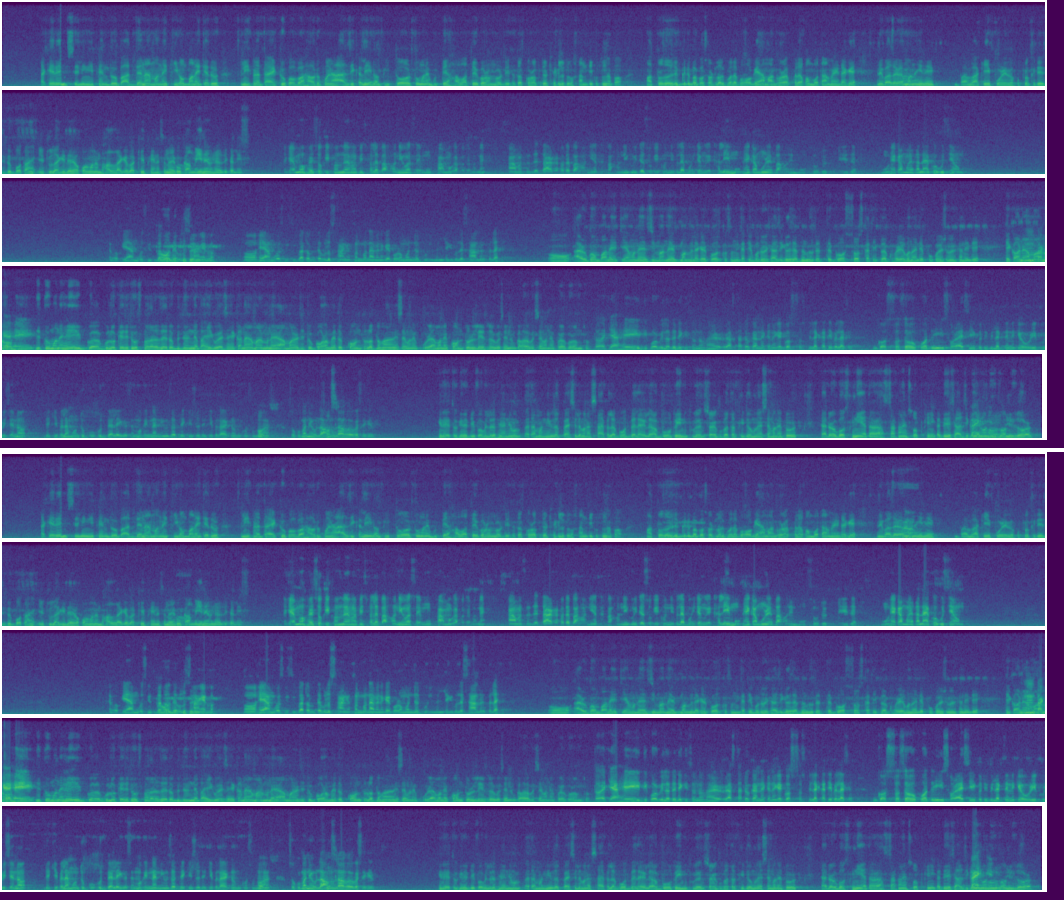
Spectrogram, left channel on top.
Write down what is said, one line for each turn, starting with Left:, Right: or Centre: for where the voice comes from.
Left: তাকেৰে চিলিং ফেনটো বাদ দে না, মানে কি গম পা নাই এতিয়াতো চি নানে ডাইৰেক্টো ওপৰ পৰা হাৱাতো পৰে নাই, আজিকালি ন ভিতৰত মানে গোটেই হাৱাটোৱে গৰম দিছে। তই ঘৰভিতৰত থাকিলে তো শান্তি কতো নাপাওঁ। মাত্ৰ
Right: উম
Left: যদি
Right: উম
Left: কেতিয়াবা গছৰ তলত কেতিয়াবা বহগে আমাৰ ঘৰৰ আগফালে অকমান বতাহ মাৰি থাকে এনে
Right: অ
Left: মানে এনে বা বাকী পৰিবেশৰ প্ৰকৃতিৰ যিটো বতাহ, এইটো লাগিলেহে সেই ফেন চেনৰ একো
Right: অ
Left: কামেই নাই মানে আজিকালি।
Right: তাকে মই সেই চকীখন লৈ আমাৰ পিছফালে বাহনীও আছে, মোৰ ফাৰ্মৰ কাষতে মানে ফাৰ্ম আছে যে তাৰ কাষতে বাঁহনি আছে। বাঁহনি গোৰিতে চকীখন দি পেলাই বহি থাকোগে। খালি মহে কামুৰে বাঁহনিত মহ চুৰ বোৰ ধেৰ যে। মহে কামুৰে কাৰণে আকৌ গুচি সেই আম গছ কেইজোপা
Left: অ
Right: তলতে
Left: দেখিছো
Right: বোলো চাং
Left: এইটো।
Right: এখন অ সেই আম গছ কেইজোপা তল বলো চাং এখন বনাম এনেকে গৰমৰ দিনত বহি মেলি থাকিবলৈ ছাঁ লৈ পেলাই।
Left: অ। অ, আৰু গম পাৱ নাই, এতিয়া মানে যিমান মানুহবিলাকে গছ-গছনি কাটিব ধৰিছে আজিকালি চাবিচোন য'তে ততে গছ-চছ কাটি পেলাই ঘৰে বনাই দিয়ে। পুখুৰী- চুখুৰী খানি দিয়ে। সেইকাৰণে
Right: উম
Left: আমাৰ
Right: তাকে
Left: ন,
Right: সেই
Left: যিটো মানে
Right: উম
Left: সেই গোলকীয়া যিটো উষ্ণতাছে এইটো দিনে দিনে বাঢ়ি গৈ আছে। সেইকাৰণে আমাৰ মানে আমাৰ যিটো গৰম সেইটো ক লত নহোৱা হৈছে মানে পূৰা মানে কণ্ট্ৰল লেজ হৈ গৈছে এনেকুৱা হৈছে মানে পুৰা গৰমটো
Right: তই এতিয়া সেই দ্বীপৰ বিলতে দেখিছ। নহয় ৰাস্তাটোৰ কাৰণে কেনেকে গছ-চছ বিলাক কাটি পেলাইছে। গছ-চচৰ ওপৰত এই চৰাই- চিৰিকটি বিলাক যেনেকে উৰি ফুৰিছে ন দেখি পেলাই মনত বহুত বেয়া লাগিছে। মই সেইদিনা নিউজত দেখিছো। দেখি বিলাক একদম কৈছো
Left: সচ
Right: নহয় চকু পানী ওলাও-
Left: সচ
Right: নোলাও হৈ গৈছেগে।
Left: কিন্ত দ্বীপৰ বিলত সেই এটা মই নিউজত পাইছিলো মানে চাই পেলে বহুত বেয়া লাগিল আৰু বহুত ইনফ্ৱেঞ্চাৰ এটা ভিডঅ বনাইছে মানে তোৰ চাইদৰ গছখিনি এটা ৰাস্তাৰ কাৰণে চব খিনি কাটি দিছে। আজিকালি
Right: নাই
Left: মানুহনৰ
Right: এ-
Left: নিজৰ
